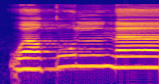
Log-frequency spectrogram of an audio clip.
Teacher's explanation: lam sukun kita bunyikan dengan jelas ini namanya lam mutlak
